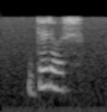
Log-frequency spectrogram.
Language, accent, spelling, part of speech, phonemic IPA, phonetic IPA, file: Armenian, Eastern Armenian, դրոշ, noun, /dəˈɾoʃ/, [dəɾóʃ], Hy-դրոշ.ogg
- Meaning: flag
